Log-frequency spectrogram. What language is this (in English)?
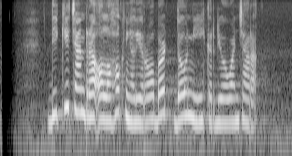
Sundanese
